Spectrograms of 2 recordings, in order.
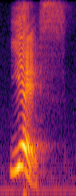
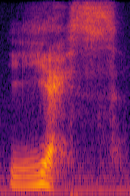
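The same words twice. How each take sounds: First: The word is said quickly. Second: The word is said slowly. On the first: "You can say things very fast" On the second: "or you can say them very slow"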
